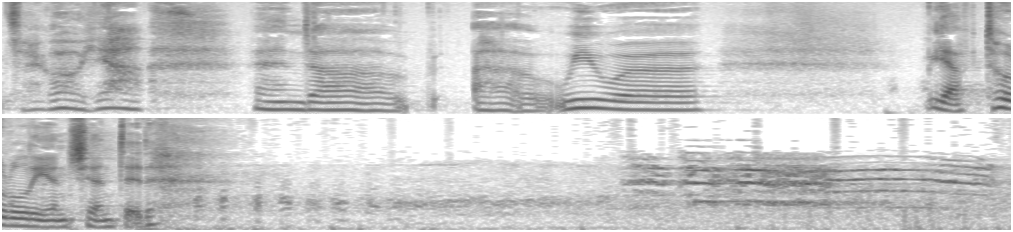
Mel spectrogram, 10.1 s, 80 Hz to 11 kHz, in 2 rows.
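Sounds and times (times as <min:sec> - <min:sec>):
speech: 0:00.0 - 0:03.8, 0:04.6 - 0:06.6
rooster crowing: 0:08.1 - 0:10.0.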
